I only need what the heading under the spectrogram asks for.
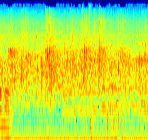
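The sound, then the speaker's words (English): An audience claps together in a loud, dense, continuous burst of applause lasting a couple of seconds, with a voice faintly audible beneath the clapping. “Oh, you are not clapping.”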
